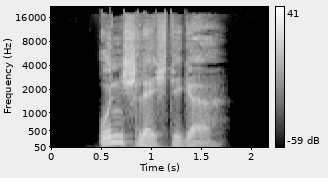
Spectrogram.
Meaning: inflection of unschlächtig: 1. strong/mixed nominative masculine singular 2. strong genitive/dative feminine singular 3. strong genitive plural
- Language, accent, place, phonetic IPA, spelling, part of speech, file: German, Germany, Berlin, [ˈʊnˌʃlɛçtɪɡɐ], unschlächtiger, adjective, De-unschlächtiger.ogg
